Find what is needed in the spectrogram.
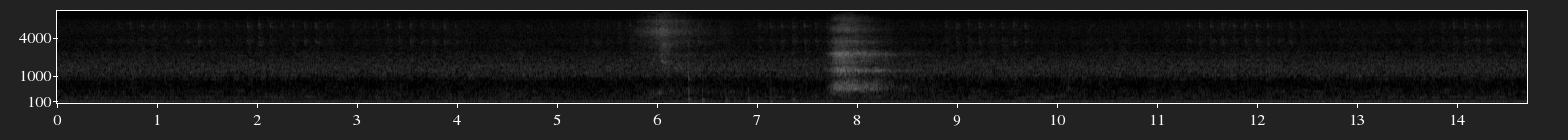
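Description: Quiet room tone with a steady low hum, broken by two brief soft sounds about six and eight seconds in.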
